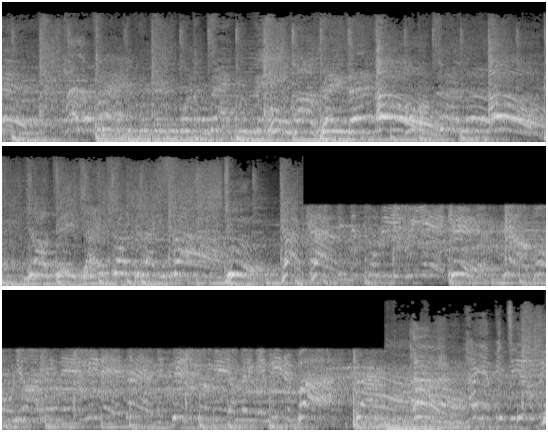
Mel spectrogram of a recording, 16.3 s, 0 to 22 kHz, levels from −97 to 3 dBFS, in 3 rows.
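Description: At 8.45 s the audio abruptly turns dull and boxy. Everything above 3.8 kHz vanishes, and a faint new background noise sits roughly 45 dB under the signal, with no gap and no obvious jump in loudness at the change. At 14.72 s the full bandwidth returns just as suddenly. The likely cause is an input switched to a poorer device, such as a headset's narrowband call profile, for that stretch before the original microphone took over again.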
